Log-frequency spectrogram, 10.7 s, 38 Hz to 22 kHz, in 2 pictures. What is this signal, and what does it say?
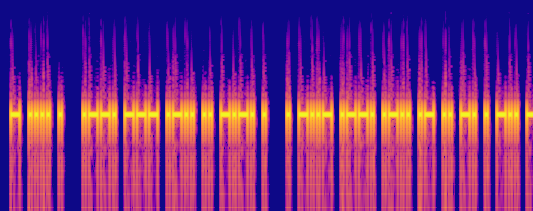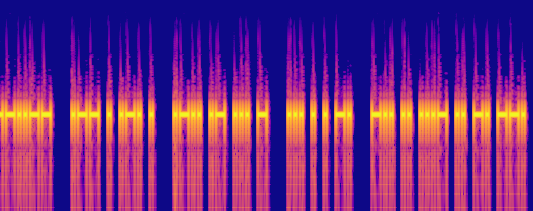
Morse code, heard as a keyed tone, about 40 wpm, 700 Hz. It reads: THE POLICE EXPLAINED, WERE LAST SEEN DIVING
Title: Pangram Challenge v2 - 40wpm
